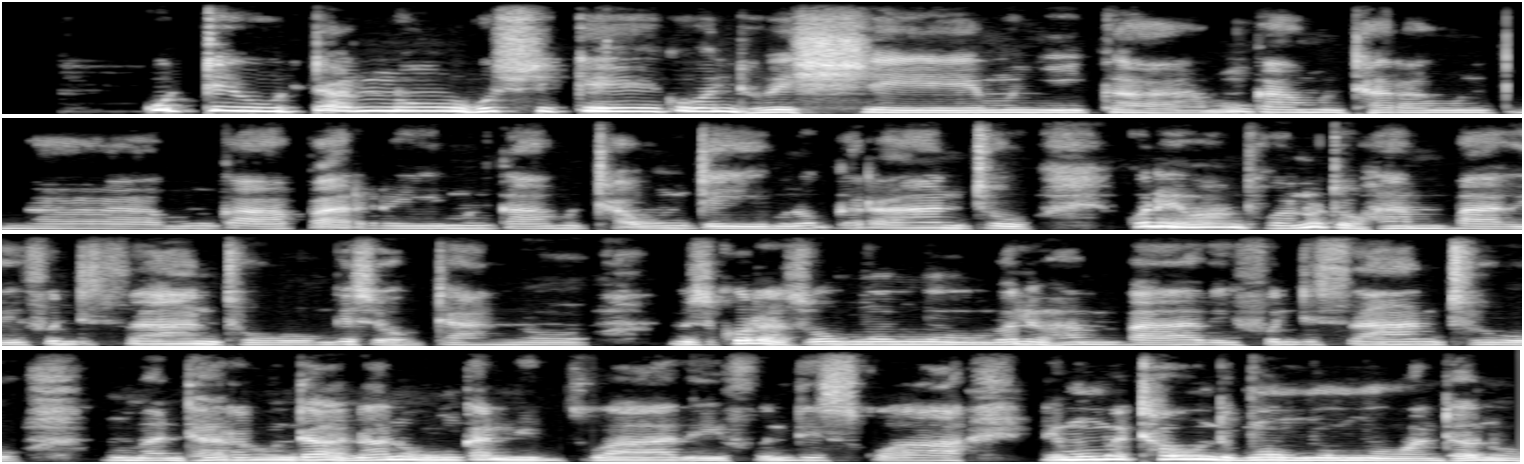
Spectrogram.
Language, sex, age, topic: Ndau, female, 36-49, health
